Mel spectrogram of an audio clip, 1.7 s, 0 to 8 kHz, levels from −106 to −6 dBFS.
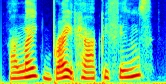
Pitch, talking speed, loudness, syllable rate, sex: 240 Hz, 180 wpm, -17 LUFS, 4.4 syllables/s, female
